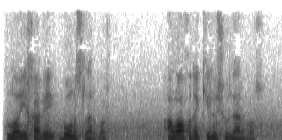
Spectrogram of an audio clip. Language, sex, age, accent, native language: Uzbek, male, 25-34, Samarqand, Uzbek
